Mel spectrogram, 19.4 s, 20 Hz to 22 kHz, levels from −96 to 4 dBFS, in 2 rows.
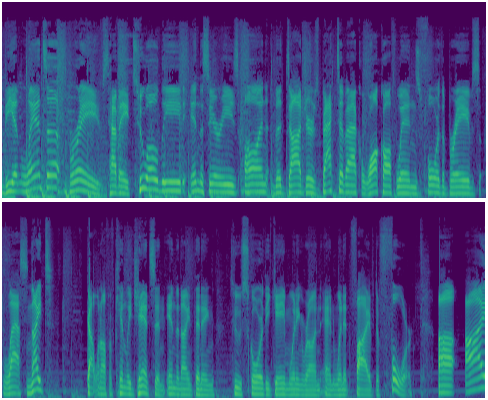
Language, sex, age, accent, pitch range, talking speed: English, male, 30-49, American, 115-150 Hz, 125 wpm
